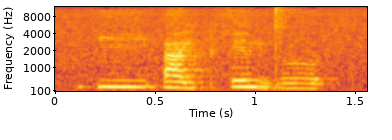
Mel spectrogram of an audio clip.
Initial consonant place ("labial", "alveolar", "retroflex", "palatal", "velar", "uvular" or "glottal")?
glottal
